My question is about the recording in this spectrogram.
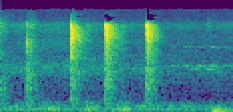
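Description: Chalk tapping and scratching on a blackboard while writing, a few sharp taps about every half second.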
